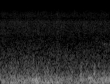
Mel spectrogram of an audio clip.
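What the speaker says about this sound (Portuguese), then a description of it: "Ó, tá chovendo, tá chovendo." Heavy rain falls steadily in the zombie survival video game Undawn, a dense, constant wash of noise with a low rumble and no voice.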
